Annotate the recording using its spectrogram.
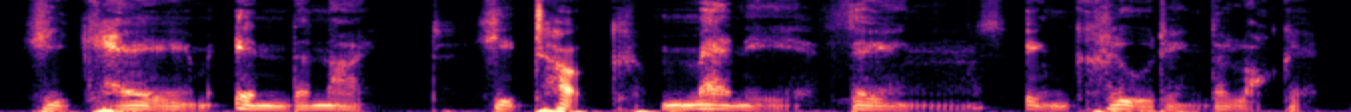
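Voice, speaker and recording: A man speaks in a put-on character voice at a very deep, low pitch. His pace is very slow. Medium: solo performance. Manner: muttering, third-person speech.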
